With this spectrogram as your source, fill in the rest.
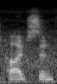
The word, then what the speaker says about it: Hodgson: Hodgson from Eastern Washington. The G in the name is silent if you use.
